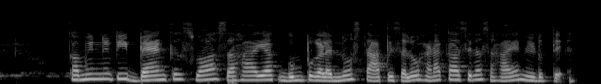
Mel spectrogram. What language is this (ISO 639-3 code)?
kan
